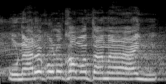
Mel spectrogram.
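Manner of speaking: sudden high shout to the crowd. Real, not acted. Preacher rallying the crowd, shouted high. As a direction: burst out loud and high on the line.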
